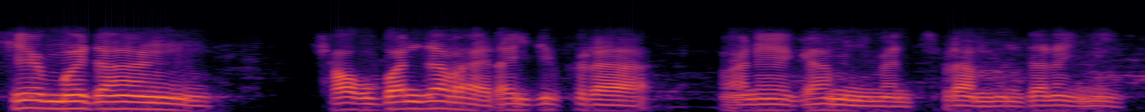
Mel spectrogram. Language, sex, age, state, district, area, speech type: Bodo, male, 60+, Assam, Kokrajhar, rural, conversation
